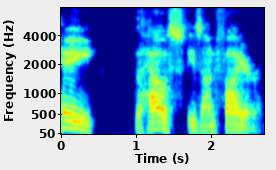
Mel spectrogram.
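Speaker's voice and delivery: mock lifeless, level monotone with no energy. Describing a man who lacks oomph, speaker imitates him in a flat monotone.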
